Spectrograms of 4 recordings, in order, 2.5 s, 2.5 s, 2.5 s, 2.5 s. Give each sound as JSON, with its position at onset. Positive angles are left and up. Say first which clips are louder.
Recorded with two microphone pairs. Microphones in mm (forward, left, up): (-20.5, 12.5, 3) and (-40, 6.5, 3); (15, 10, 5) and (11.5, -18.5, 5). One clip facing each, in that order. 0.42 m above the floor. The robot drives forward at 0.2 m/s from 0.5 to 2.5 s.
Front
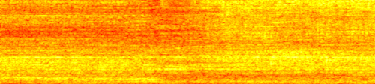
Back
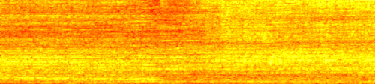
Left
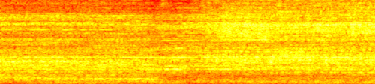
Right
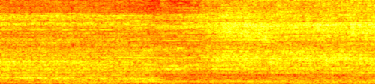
{"t": 0.0, "sound": "running water", "louder": "even, left 3 dB", "azimuth_deg": 140, "distance_m": 3.0}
